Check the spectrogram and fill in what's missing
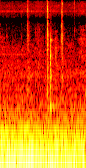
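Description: Low, steady rumble of a car engine while driving, close and continuous, with a few faint clicks or clanks on top.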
